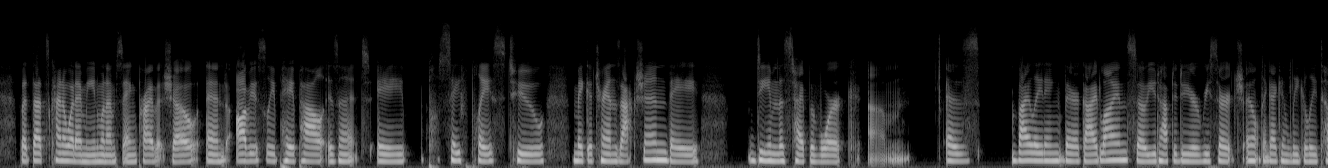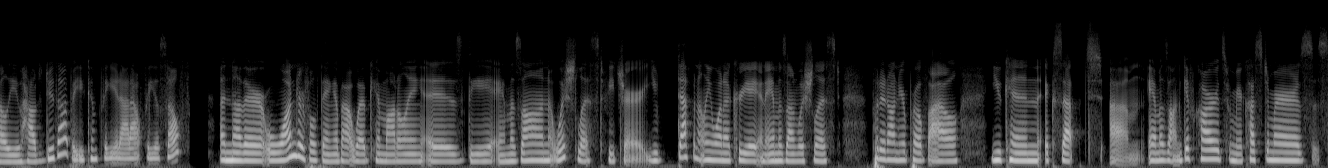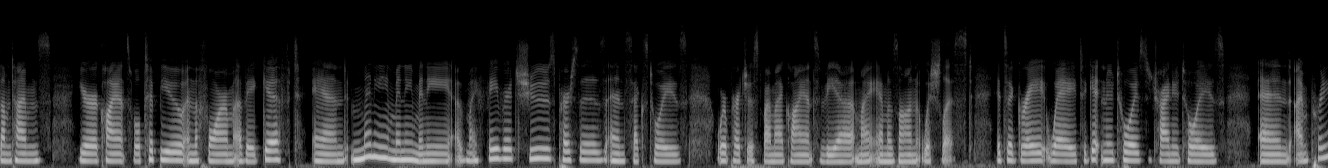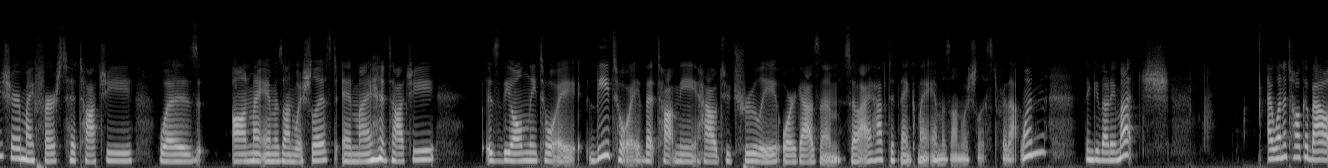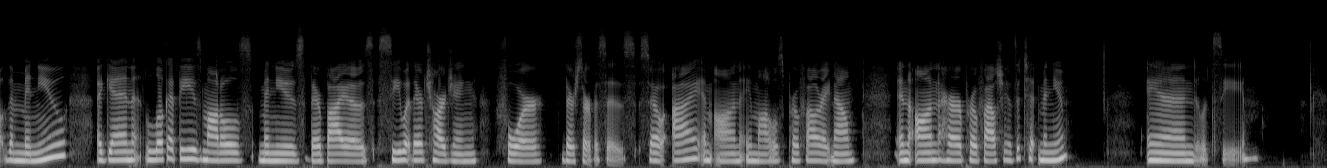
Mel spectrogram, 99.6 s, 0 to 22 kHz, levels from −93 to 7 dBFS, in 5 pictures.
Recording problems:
muffled; very; fading above 1.5 kHz

